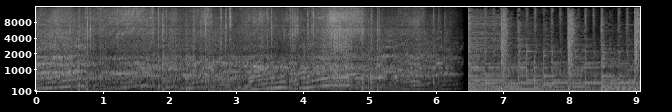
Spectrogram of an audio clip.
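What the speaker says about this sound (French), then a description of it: "Les vrombissements des moteurs et les gros cylindrés ont séduit petits et grands." Big-displacement cars roar and rev at a motor event on Mauritius, with repeated rising engine sweeps and tire skids, loud and continuous, before cutting abruptly to music for the last few seconds.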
